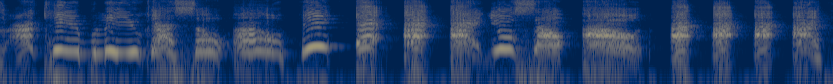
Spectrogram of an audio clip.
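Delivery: very high-pitched cackling mom imitation; shrieky teasing with staccato fake laughs; mom's mocking laughter. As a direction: squeal it through put-on laughter. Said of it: "She's just laughing".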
